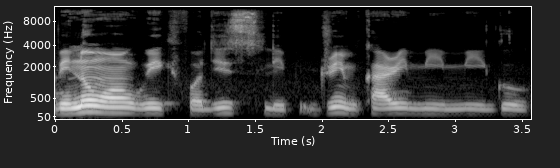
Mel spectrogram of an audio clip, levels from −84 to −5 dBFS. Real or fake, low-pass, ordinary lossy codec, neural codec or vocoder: real; 10.8 kHz; none; none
